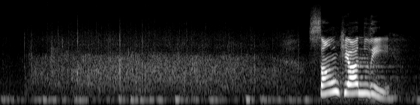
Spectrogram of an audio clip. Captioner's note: audience applauding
